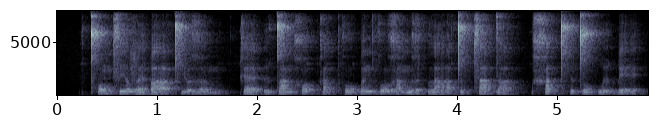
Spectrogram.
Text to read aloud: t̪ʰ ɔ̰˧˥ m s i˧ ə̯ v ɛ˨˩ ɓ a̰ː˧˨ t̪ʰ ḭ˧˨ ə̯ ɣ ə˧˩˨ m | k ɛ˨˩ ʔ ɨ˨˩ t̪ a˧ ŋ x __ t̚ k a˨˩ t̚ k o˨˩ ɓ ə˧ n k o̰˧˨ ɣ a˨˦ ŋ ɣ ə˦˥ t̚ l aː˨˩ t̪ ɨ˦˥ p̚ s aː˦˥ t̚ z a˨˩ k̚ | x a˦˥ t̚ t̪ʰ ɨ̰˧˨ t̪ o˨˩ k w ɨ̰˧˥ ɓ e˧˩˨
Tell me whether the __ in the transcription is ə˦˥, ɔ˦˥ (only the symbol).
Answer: ɔ˦˥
